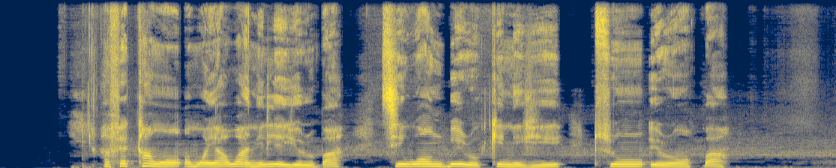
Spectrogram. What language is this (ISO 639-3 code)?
yor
